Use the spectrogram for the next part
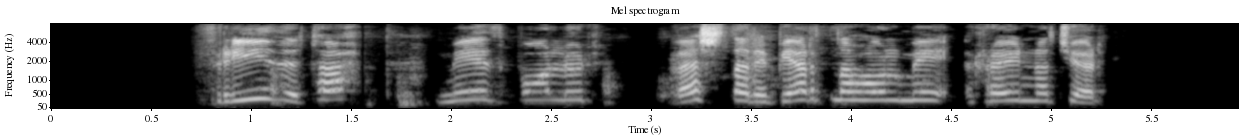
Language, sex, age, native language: Icelandic, female, 30-39, Icelandic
